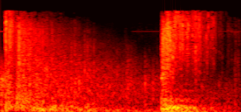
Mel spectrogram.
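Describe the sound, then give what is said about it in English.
Mortar fire in the combat video game Six Days in Fallujah: two heavy booms, each a broad rumbling blast that slowly decays, the second hitting sharply after the first has faded. “Heads up. Looks like mortar fire coming from a rooftop somewhere near your position.”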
